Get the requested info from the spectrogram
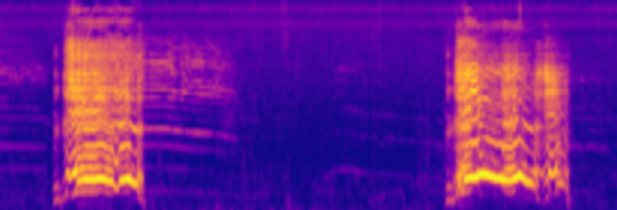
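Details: Domestic goat giving two loud, quavering bleats about four seconds apart, each lasting around a second, with near silence between them.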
